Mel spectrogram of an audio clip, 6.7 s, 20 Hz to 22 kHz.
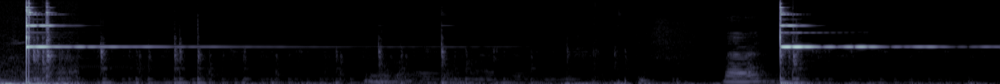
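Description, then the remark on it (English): Two bright, clear bell dings about five seconds apart, each with a sharp metallic strike and a high ringing tone that lingers and slowly fades, with near silence between them. “14. A bell, 15. An empty coconut on a plastic table, 16. Another bell.”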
